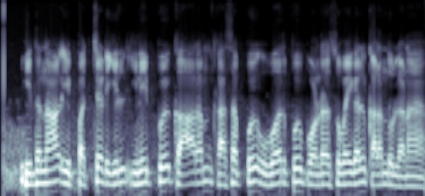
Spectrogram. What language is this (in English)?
Tamil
